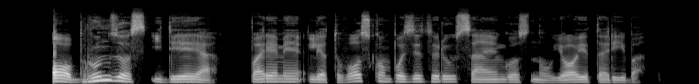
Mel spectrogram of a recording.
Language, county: Lithuanian, Alytus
